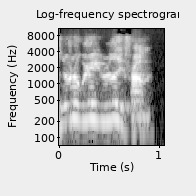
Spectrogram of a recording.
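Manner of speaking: a hint of a pushy news anchor; mock insistent anchor. News anchor pressing her guest on where he is really from, mock insistent.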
